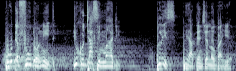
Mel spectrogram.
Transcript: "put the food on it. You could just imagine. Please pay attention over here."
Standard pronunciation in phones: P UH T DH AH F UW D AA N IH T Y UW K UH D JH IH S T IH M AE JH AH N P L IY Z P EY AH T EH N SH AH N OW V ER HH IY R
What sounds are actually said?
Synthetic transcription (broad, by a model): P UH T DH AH F UW D AA N IH T Y UW K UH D JH IH S T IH M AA JH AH N P L IY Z P EY AH T EH N SH AH N OW V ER HH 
